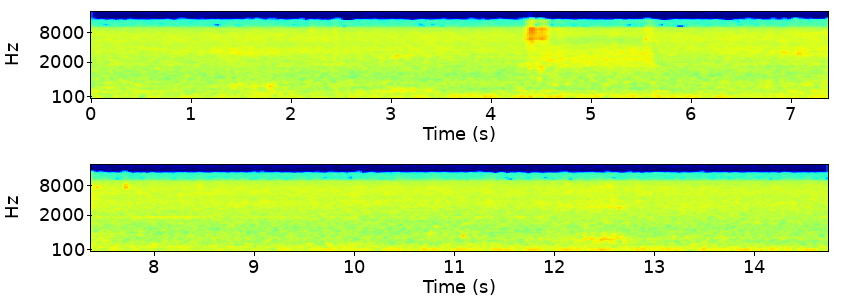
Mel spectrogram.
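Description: Steady hum and rushing water noise of an aquarium shop's air pumps and tank filters, with a short click and hiss a little over four seconds in.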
